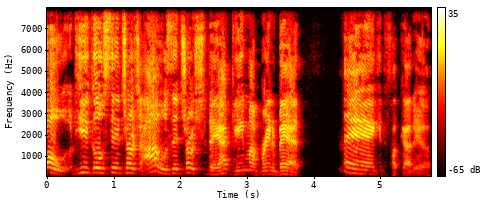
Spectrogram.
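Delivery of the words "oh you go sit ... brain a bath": boastful, flexing, show-off bragging tone. Imitating people who flex about going to church: imitating someone flexing about church. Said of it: "the people that flex on you about going to church".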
